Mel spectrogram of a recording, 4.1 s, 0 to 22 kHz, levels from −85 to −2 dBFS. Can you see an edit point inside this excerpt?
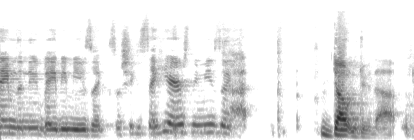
no; 0 cuts

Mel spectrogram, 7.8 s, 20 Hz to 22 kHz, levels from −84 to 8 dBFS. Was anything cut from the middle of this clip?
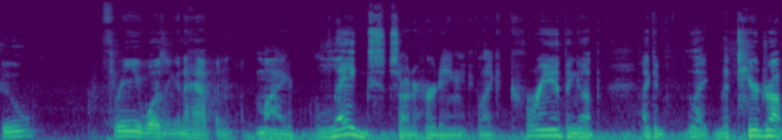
yes; 1 cut; at 2.5 s

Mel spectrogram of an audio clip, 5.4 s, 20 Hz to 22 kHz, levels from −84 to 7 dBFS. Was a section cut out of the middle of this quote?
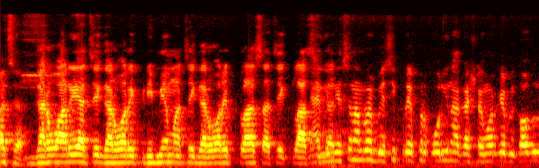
yes; 1 cut; at 3.3 s

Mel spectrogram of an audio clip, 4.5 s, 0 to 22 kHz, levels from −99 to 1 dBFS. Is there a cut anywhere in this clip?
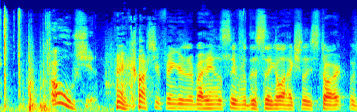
no; 0 cuts

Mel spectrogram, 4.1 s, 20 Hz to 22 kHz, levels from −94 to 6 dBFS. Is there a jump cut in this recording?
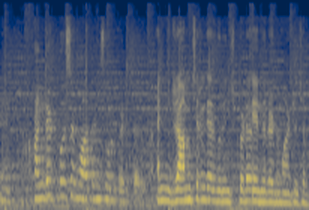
yes; 2 cuts; at 1.9 s, 3.4 s

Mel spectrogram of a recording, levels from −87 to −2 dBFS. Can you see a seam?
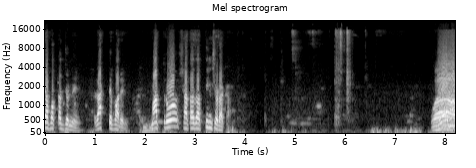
no; 0 cuts

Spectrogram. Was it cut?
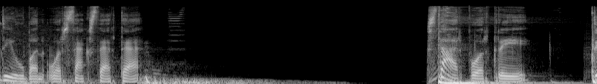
yes; 1 cut; at 4.2 s

